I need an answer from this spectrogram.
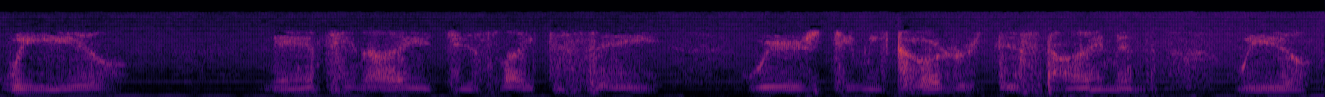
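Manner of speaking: soft, hushed put-on Reagan voice; Reagan impression. Caller does Reagan for the host, softly. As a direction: murmur it like an aging president. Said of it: "Okay, here we go".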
